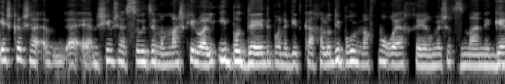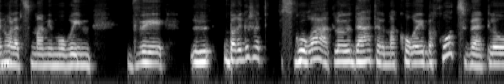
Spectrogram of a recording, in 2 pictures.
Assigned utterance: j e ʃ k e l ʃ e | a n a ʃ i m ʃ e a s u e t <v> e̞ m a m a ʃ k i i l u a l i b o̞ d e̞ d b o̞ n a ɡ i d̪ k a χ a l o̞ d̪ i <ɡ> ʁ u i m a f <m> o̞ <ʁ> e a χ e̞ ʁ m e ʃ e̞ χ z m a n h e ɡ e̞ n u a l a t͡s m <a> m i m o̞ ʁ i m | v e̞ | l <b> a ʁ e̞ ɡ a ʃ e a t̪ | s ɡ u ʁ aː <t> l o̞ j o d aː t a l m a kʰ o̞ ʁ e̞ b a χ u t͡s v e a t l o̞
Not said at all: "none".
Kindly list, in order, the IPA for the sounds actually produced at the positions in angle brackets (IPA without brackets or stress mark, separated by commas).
z, b, m, ʁ, a, b, t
